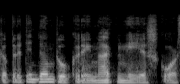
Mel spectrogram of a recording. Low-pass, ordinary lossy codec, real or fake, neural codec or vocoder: 10.8 kHz; MP3, 64 kbps; fake; codec, 24 kHz, 0.9 kbps, WavTokenizer, medium music audio release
